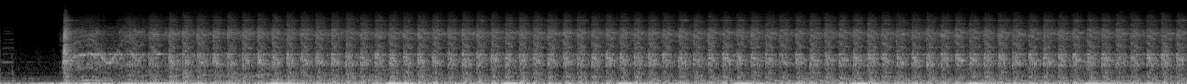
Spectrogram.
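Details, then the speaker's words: Rally Camaro LS V8 on new Aces Jackpot standalone ECU: starter cranks in a slow uneven rhythm but never catches; no spark, almost certainly because the coil pack was grounded through valve cover bolts isolated by the gasket; planned fix is grounding elsewhere. "Anyway, so we're I'm 98% certain the reason we weren't getting spark is because we had the ground on the coil pack here. And there's a gasket on the valve cover, which means it's not an actual ground."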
